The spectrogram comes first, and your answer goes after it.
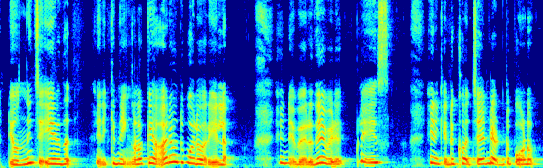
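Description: A woman voicing a frightened young woman who begs tearfully in a high, panicky voice. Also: normal speed, vocal fry, darkish tone. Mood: pleading.

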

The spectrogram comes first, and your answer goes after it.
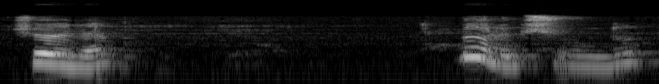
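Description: A woman talking viewers through a software tutorial on her screen, halting often with fillers and restarts. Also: on the high side, animated. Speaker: tutorial host. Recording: slightly dull, faint noise.

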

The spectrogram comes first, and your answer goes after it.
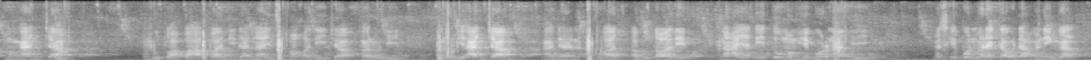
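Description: A male preacher with a high voice gives a study sermon to a women's group. He tells lively stories and climbs higher for the anecdotes. The recording has a roomy echo and steady background noise. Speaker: Islamic preacher. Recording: echoey room with background noise.

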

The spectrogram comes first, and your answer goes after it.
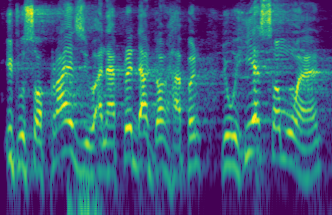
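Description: A male pastor preaching a sermon to a congregation, calling out questions and rising to shouts. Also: fairly high pitch, expressive, brisk. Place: church hall with congregation. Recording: echoey church hall, faint room noise.

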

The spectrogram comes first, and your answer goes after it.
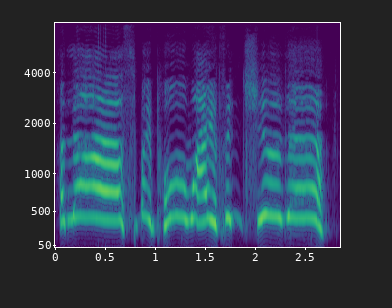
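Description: Squealing, begging hedgehog. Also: male voice, extremely high pitch, flat delivery, slow pace, no echo, highs cut off, voice pushed up. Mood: pleading. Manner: squealing, begging in rustic country dialect. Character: small frightened male hedgehog, pleading and wheedling.

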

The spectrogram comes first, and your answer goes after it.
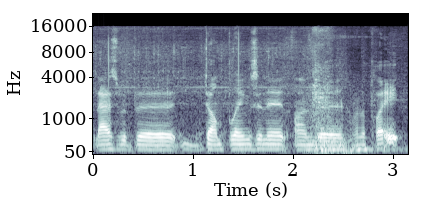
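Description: Low, muffled man talking through a face mask. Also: level tone, normal speed, background noise. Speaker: gamer narrating own gameplay video. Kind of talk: casual gameplay commentary. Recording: game music and gunfire behind. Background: game music, gunfire, vehicle sounds.

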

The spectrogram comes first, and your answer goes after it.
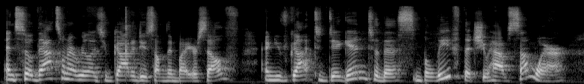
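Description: A woman's voice: medium pitch, animated, quick pace, a little hiss or hum. A woman from Arizona, a guest in a casual interview, telling her story animatedly and acting out quotes. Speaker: podcast guest, entrepreneur.

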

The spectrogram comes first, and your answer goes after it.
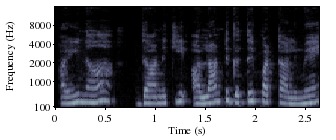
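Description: A woman's voice: fairly high pitch, steady tone, moderate pace, a little mellow, breathy edge, dull audio. A woman voicing a coarse, scheming middle-aged mother in a told family drama, talking in a conspiratorial way. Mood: conspiring.

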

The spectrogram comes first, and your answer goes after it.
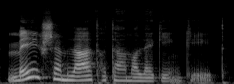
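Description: A woman voicing a wounded fugitive murderer, speaking in a quiet, weary and resigned way in a read-aloud story. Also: fairly low pitch, very animated. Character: dying fugitive murderer man, feverish and tender. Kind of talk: audiobook character voice.

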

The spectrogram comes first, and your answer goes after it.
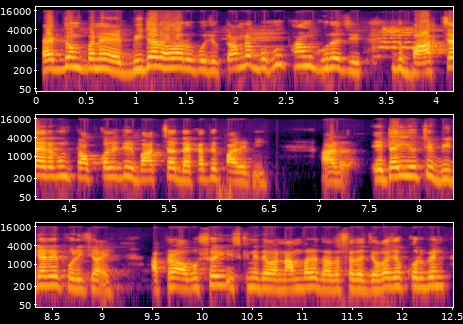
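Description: A man's voice: high voice, a little fast. A man hosting a farm interview, prompting his guest with short agreeing words. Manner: brief affirming interjections. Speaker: interviewer and channel host. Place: goat farm, outdoors.

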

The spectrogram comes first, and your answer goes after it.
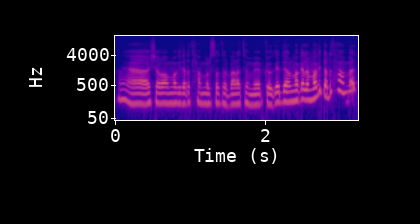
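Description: A man's voice: a little high, sing-song, racing, a little mellow, faint music behind. A man commenting on a prank video in a joking, teasing way. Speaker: YouTuber reacting to a prank video. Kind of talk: casual reaction commentary.

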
